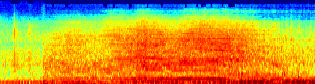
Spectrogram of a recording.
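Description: A dirt bike engine revs at a motocross track, a droning motor nearby that climbs in pitch and holds a strained high rev before easing off, with no talking.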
